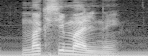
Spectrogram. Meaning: maximal
- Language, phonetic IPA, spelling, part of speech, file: Russian, [məksʲɪˈmalʲnɨj], максимальный, adjective, Ru-максимальный.ogg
